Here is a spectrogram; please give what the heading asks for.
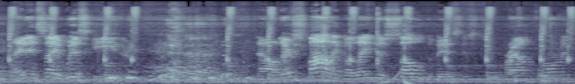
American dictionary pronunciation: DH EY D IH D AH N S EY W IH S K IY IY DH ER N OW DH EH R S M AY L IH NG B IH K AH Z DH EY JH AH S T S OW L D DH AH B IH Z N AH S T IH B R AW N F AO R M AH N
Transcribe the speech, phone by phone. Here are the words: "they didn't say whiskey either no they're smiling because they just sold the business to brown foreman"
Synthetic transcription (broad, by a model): DH EY D IH D N S EY W IH S K IY IY DH ER N OW DH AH R S M AY L IH NG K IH AH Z DH EY JH AH S T S OW L D DH AH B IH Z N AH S T IH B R AW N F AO R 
